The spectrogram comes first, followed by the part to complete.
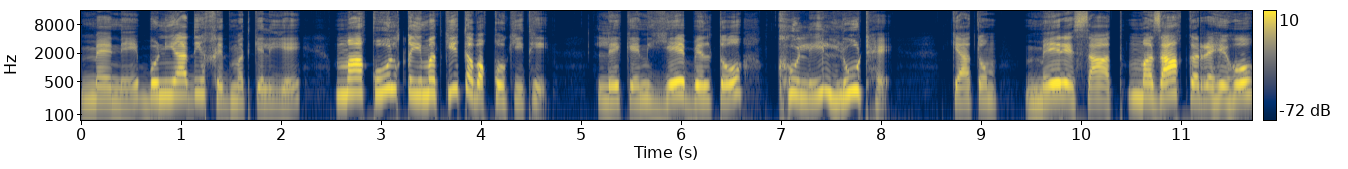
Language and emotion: Urdu, angry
